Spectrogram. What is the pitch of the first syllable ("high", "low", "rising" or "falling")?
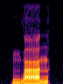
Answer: rising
